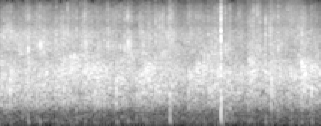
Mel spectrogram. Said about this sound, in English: And I think we should applaud God for that, right?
